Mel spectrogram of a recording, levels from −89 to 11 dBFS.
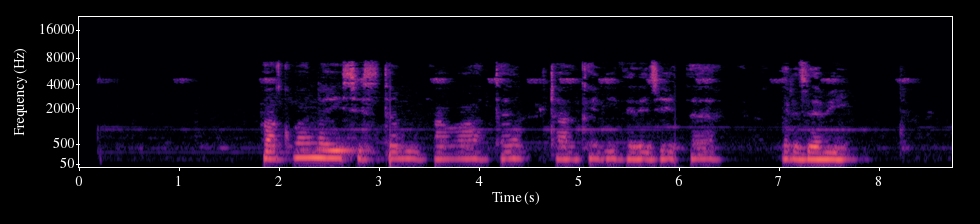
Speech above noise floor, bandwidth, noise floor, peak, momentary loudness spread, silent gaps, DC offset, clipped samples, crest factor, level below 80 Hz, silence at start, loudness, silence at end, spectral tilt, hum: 40 dB; 7.8 kHz; -70 dBFS; -14 dBFS; 13 LU; none; under 0.1%; under 0.1%; 18 dB; -66 dBFS; 1.85 s; -31 LUFS; 0.45 s; -5.5 dB/octave; none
